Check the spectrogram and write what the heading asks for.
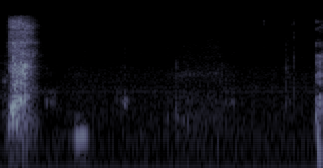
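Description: A person who is ill lets out a loud, harsh cough, followed by a quiet stretch with faint small noises, then another forceful cough right at the end.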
